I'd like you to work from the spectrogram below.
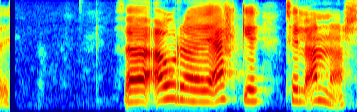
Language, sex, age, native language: Icelandic, female, 9, Icelandic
